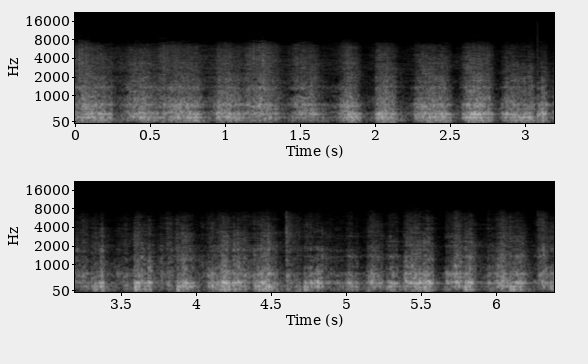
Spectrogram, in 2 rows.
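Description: Fingernails of both hands scratch aggressively and fast across a beige, striped, loop-weave woven fiber carpet. About 17 dry rasping strokes come in a quick, uneven rhythm, each a short scuffing burst with a dull, mid-toned texture and little high-end hiss. The bursts stop sharply with almost no ring between them.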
